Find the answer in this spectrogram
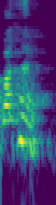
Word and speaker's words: वहन: ठीक है, बार बार व और ब का उच्चारण करने से आपको उच्चारण के समझ में आ जाएगा। ठीक है, जैसे देखो बहन और वहन, वहन अलग चीज है और बहन अलग है।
